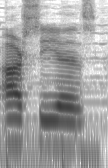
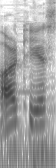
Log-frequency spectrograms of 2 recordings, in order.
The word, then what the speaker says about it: Arceus: sword and shield Pokemon Arceus or Arceus depending how you want to say it um for some reason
